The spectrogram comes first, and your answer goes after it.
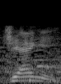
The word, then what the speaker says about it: Jagne: a third down but it's jangy and it's it's hard to pronounce and sometimes we i think we were pronouncing it right the whole first half in the second half it's j-a-g-n-e but the end goes before the g so zhang jiangi stays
